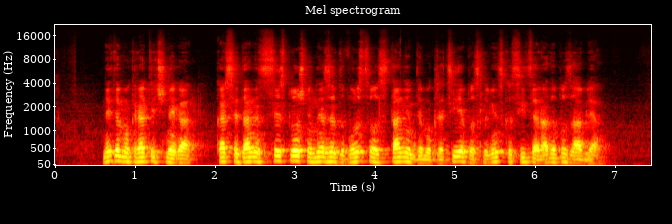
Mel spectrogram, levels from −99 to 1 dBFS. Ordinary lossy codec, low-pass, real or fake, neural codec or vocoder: none; 19.8 kHz; fake; vocoder, 44.1 kHz, 128 mel bands, Pupu-Vocoder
